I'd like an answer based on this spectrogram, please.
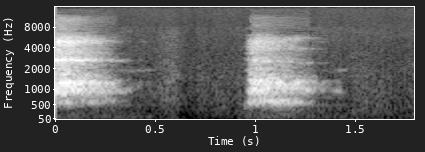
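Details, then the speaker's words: Vocal imitation of the early diastolic murmur of aortic regurgitation: two soft, breathy, fading blowing sounds. It is heard from the aortic area to the mid sternal edge, patient sitting up, leaning forward, breath held in expiration. "Aortic regurgitation in the sash area. Aortic area to mid-sternal edge."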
